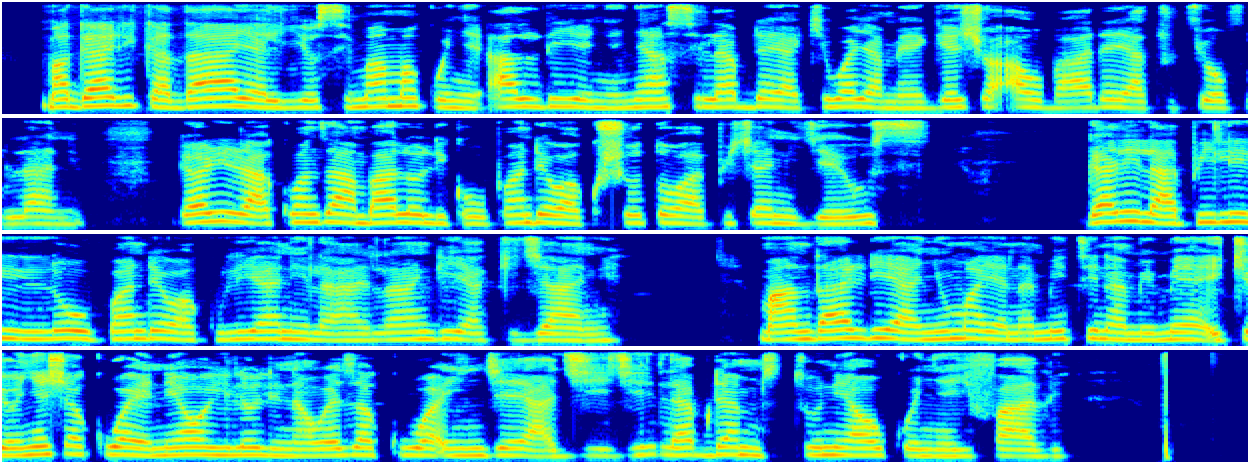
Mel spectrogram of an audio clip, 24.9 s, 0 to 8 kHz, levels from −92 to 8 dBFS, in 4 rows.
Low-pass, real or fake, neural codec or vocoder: 7.2 kHz; real; none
